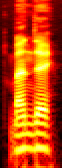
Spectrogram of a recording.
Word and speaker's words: Monday: week will be Monday Monday couple things I want you to noce I want you to noce to schwas sound on mun so it's not ma ma it's more M um the other thing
